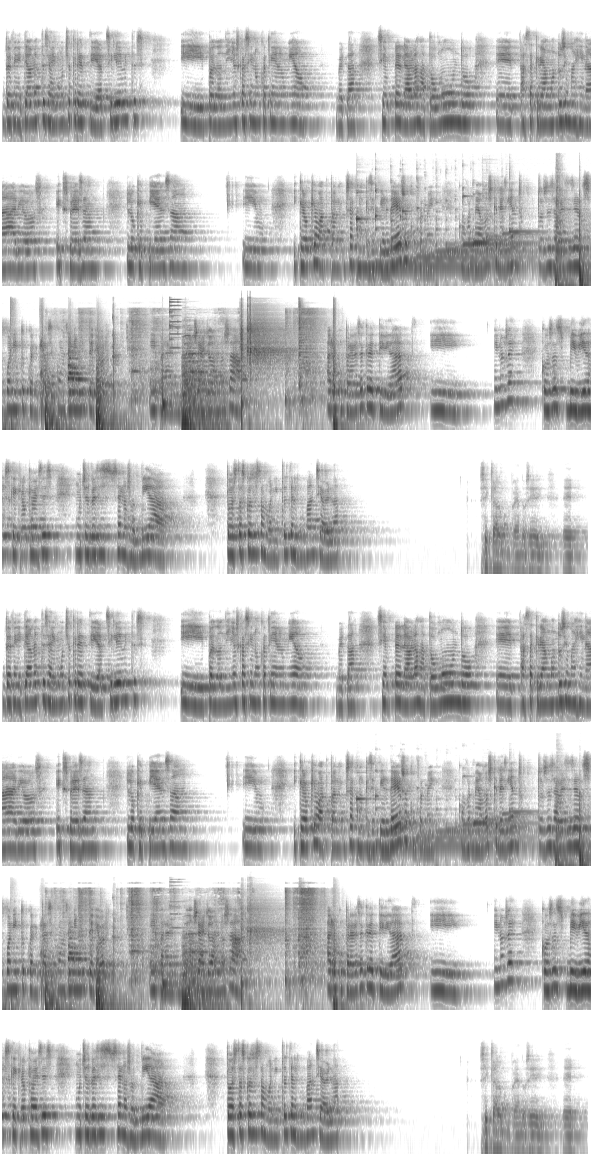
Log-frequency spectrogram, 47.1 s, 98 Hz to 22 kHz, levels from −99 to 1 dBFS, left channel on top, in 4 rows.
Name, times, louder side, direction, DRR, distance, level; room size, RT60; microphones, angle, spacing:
voice 1, 0.0-3.2 3.6-6.1 6.7-15.5 16.6-17.5 17.7-22.2 22.5-25.7 26.0-28.4 29.6-31.6 32.1-32.7 33.4-38.7 39.0-39.2 39.4-42.1, right 2 dB, 15° right, 2 dB, 1.3 m, -36 dB
sound 1, 18.9-22.4 22.8-25.8 26.8-29.7 30.2-30.3, left 3 dB, 80° left, 1.0 m, -32 dB
sound 2, 24.4-25.6 25.8-28.6 29.2-30.2, right 7 dB, 50° right, 3.4 m, -39 dB
voice 2, 44.9-46.7, equal, ahead, 7 dB, 1.6 m, -46 dB
29.5 x 15.0 x 7.8 m, 1.4 s
head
